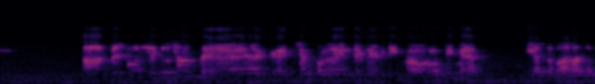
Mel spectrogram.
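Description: A person's voice speaking over a telephone-quality line, thin and lacking low tones, starting about half a second in and stopping shortly before the end.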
